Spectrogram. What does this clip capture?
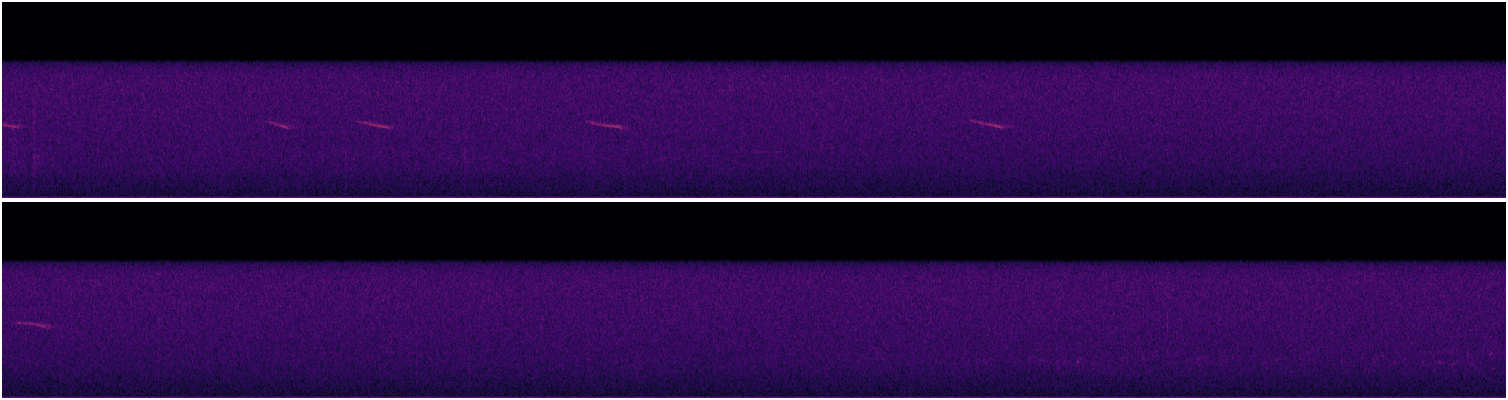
Red Crossbill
